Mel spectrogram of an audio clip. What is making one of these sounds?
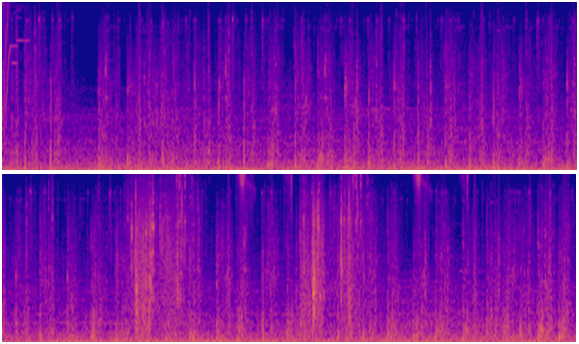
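Footsteps crunch quickly on gravel and rails.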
